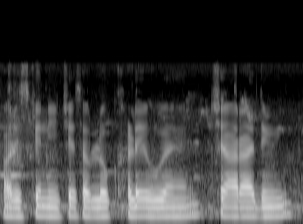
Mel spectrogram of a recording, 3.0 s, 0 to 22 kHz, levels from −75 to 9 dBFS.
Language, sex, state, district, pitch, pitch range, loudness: Hindi, male, Uttar Pradesh, Lucknow, 115 Hz, 115-120 Hz, -14 LUFS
